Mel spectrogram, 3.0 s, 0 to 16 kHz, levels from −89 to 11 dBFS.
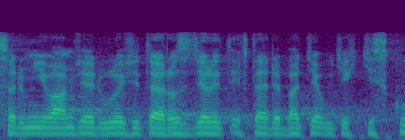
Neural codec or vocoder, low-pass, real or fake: none; 7.2 kHz; real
